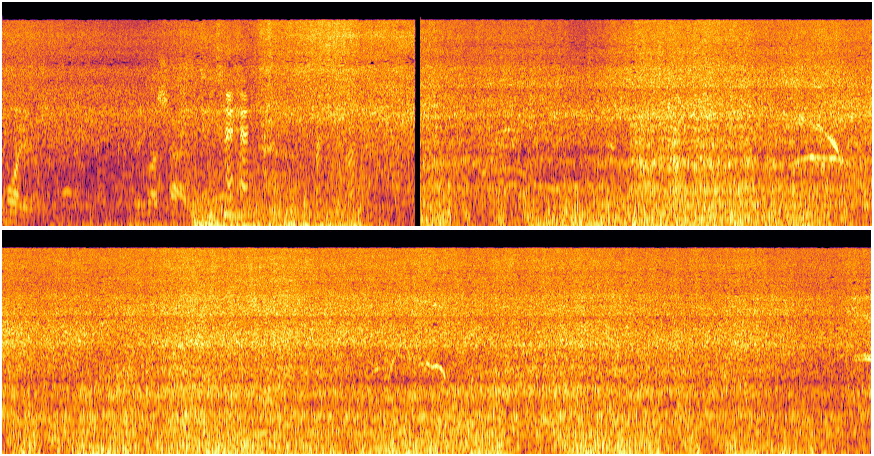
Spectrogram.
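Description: Rough, stormy sea waves crash on a Golden Sands beach in Bulgaria, a broad continuous roar with wind buffeting the microphone, while people talk faintly underneath.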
